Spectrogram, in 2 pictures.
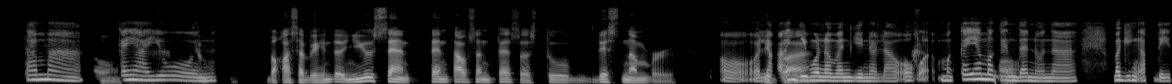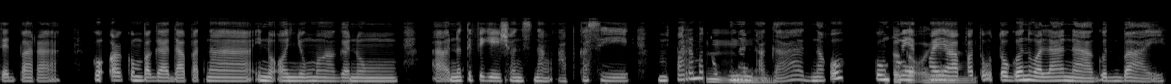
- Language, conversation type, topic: Filipino, podcast, May mga praktikal ka bang payo kung paano mas maayos na pamahalaan ang mga abiso sa telepono?
- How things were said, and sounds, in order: in English: "you sent ten thousand pesos to this number"; tapping; other noise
